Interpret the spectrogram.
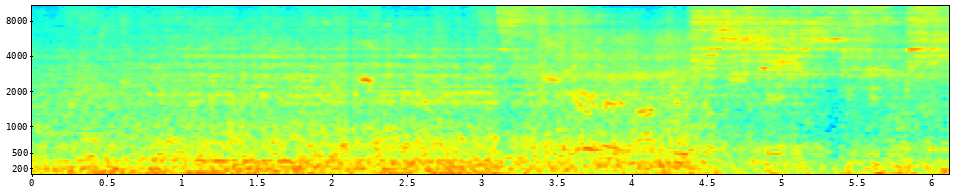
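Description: Freight train cars rolling past at close range: tank cars, covered hoppers and boxcars of a long manifest freight, with a steady rumble and clatter of steel wheels on the rails.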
